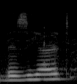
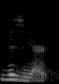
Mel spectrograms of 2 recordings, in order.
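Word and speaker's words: Viseart: the busy arts logo I think that's how it's pronounced Vizier I've heard debates that's busy art versus visored wiser it does sound nice but I think it's busy art in any case there's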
